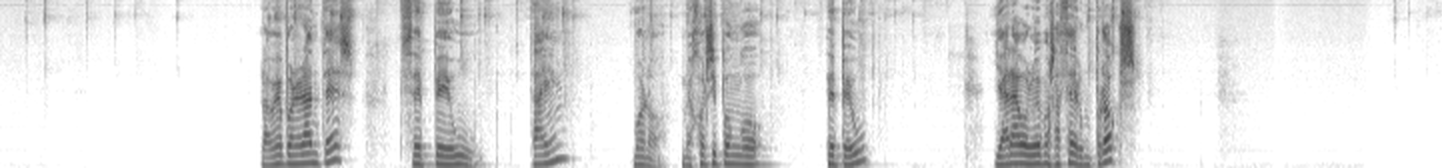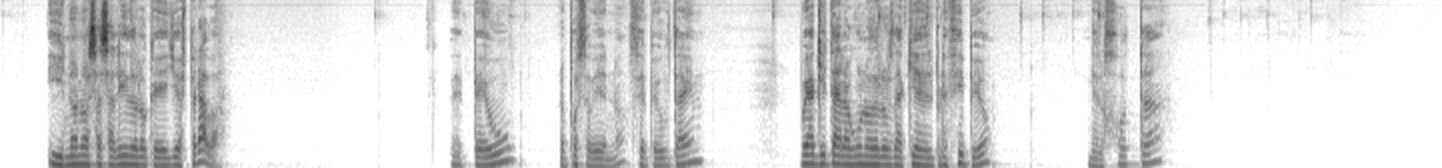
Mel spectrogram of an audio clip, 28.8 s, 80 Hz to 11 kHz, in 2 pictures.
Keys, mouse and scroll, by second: 0.0-9.2 typing, 6.2 Escape, 10.6-11.8 typing, 13.8-14.9 typing, 15.2 ctrl+p, 15.7 ctrl+p, 16.5 Return, 18.1-19.2 typing, 22.1-27.5 typing, 27.7 Return.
